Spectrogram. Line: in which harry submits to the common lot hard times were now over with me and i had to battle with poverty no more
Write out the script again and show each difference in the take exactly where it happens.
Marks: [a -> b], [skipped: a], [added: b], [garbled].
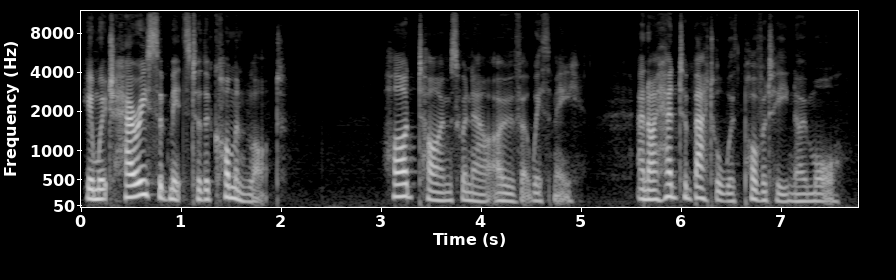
in which harry submits to the common lot hard times were now over with me and i had to battle with poverty no more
